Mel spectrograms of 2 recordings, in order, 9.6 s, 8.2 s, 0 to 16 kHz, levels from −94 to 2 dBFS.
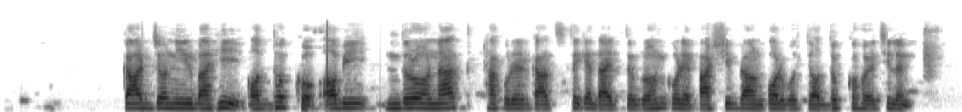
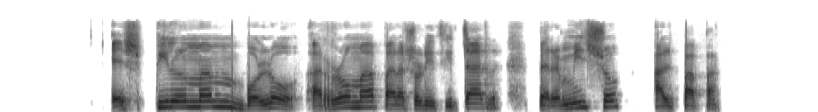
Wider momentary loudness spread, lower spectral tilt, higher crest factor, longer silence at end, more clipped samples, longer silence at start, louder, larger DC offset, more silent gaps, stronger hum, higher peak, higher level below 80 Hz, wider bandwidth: about the same, 7 LU vs 7 LU; first, -8.5 dB/octave vs -5 dB/octave; about the same, 16 dB vs 20 dB; second, 0.3 s vs 1 s; neither; second, 0.2 s vs 1.1 s; about the same, -19 LUFS vs -18 LUFS; neither; second, none vs 1.45-1.55 s, 5.31-5.39 s, 6.28-6.54 s; neither; about the same, -2 dBFS vs 0 dBFS; about the same, -60 dBFS vs -58 dBFS; second, 7.2 kHz vs 8 kHz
